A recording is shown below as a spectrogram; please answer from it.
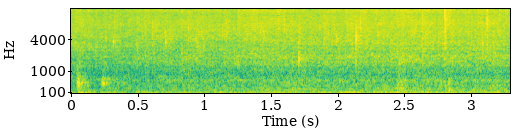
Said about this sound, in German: Jetzt sind gerade die 2 Kalbsachsen. Die müssen Sie sich filetiert vorstellen. Schon aus wie Schnitzel mit einem fetten Knochen drinnen. Die werden jetzt scharf angebraten.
